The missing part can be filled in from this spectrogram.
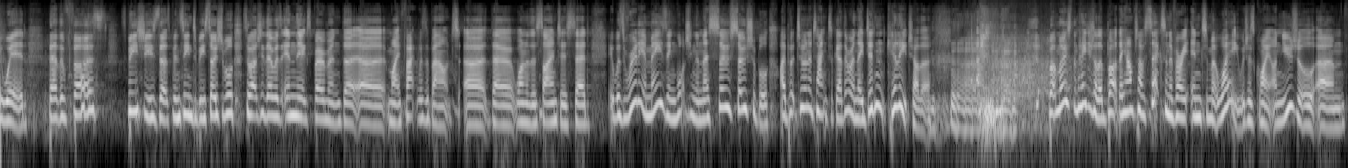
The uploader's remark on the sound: Live from the Lyric Theatre in London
